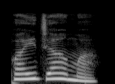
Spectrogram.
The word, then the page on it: ಪೈಜಾಮ: paijāma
